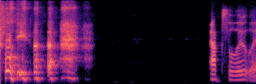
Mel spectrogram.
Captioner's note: laughs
